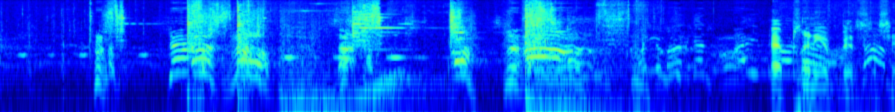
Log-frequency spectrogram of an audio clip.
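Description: Swords clash and ring with sharp metallic strikes.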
